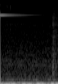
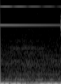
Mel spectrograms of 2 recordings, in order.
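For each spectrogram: First: non-silver coin, dull thud. Second: real silver coin.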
